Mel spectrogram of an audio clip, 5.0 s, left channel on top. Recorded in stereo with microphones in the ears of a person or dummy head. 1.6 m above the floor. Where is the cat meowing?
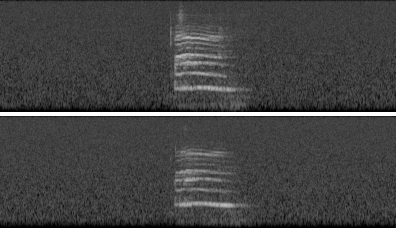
70° left (ahead or behind), 6.5 m.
